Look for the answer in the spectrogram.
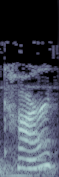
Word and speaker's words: Carr: Yes, my name is Joanne Carr. That's spelled J-O-A-N-N-C-A-R-R.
